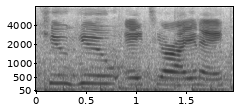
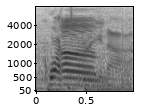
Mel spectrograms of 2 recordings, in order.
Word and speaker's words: Quatrina: It's spelled with a Q, just like Katrina, but Quatrina. Quatrina.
